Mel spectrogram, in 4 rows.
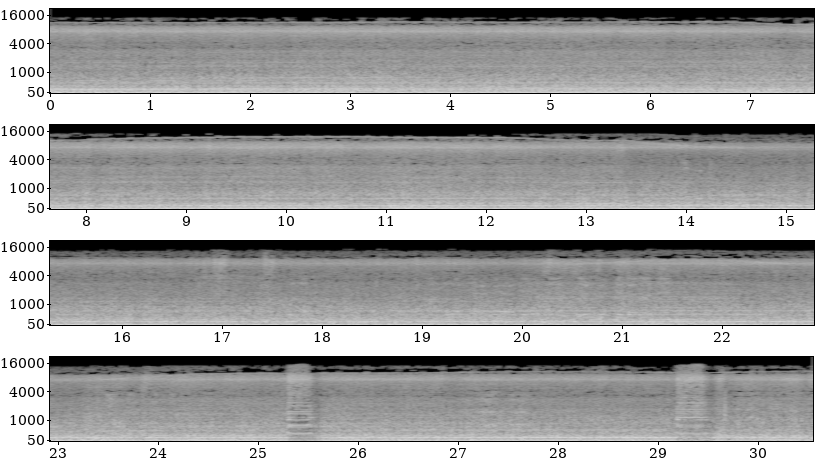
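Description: Diesel engine of a BS-3 sleeper coach running steadily at cruising speed, heard from inside the driver's cabin with road and wind noise over it. The sound dips briefly twice near the end.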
